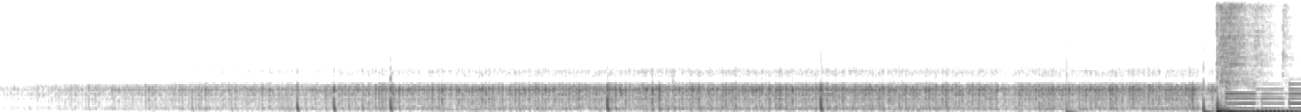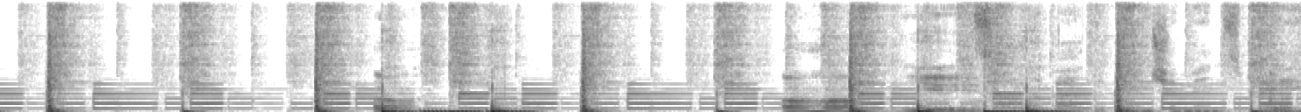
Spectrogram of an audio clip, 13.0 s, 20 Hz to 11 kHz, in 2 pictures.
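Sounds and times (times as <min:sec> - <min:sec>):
faint crackles: 0:00.0 - 0:06.1
radio static hiss: 0:00.0 - 0:06.2.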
